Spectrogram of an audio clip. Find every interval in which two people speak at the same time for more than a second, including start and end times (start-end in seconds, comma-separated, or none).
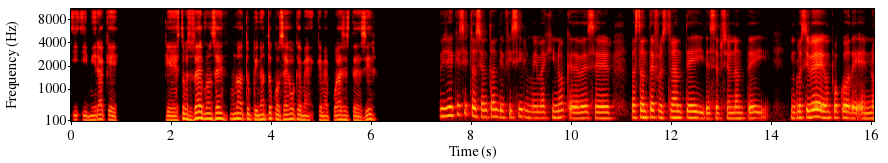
none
